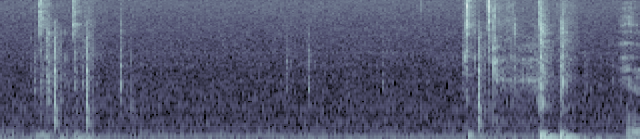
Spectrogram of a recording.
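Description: A few sharp clicks from working a computer's mouse and keys: two just after the start and a small cluster about three seconds in, over a steady low electrical hum.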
